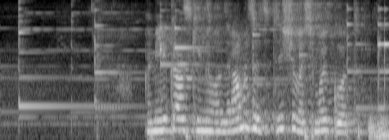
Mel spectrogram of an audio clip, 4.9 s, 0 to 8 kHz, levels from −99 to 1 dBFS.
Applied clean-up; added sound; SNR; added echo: none; Chime; 12 dB; reverberation time 1.1 s.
